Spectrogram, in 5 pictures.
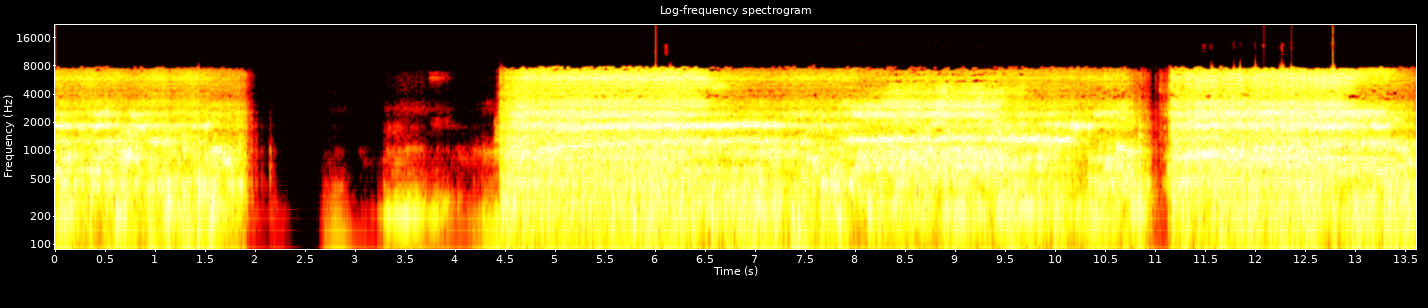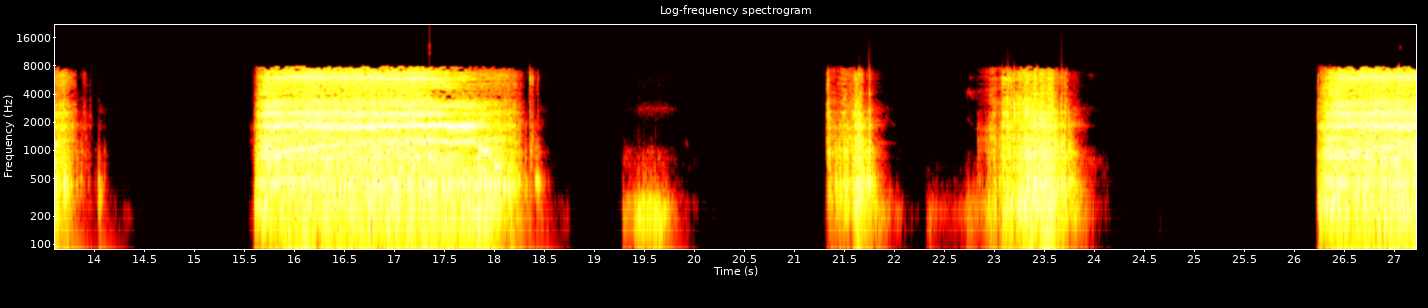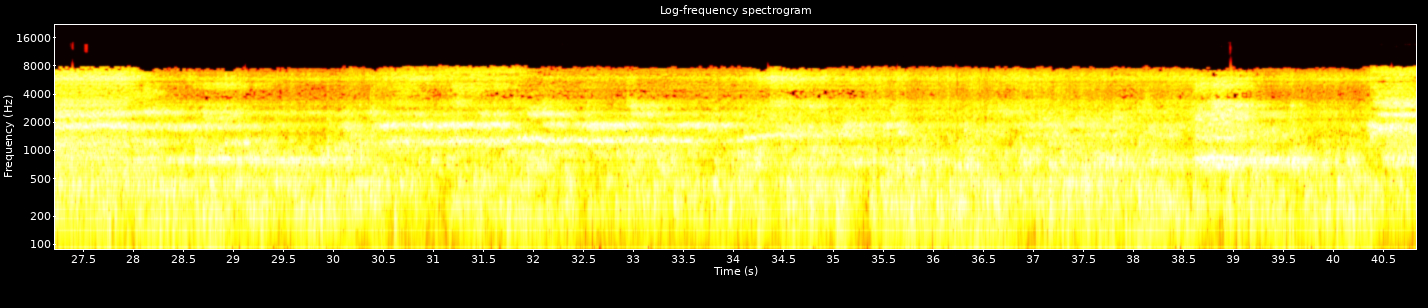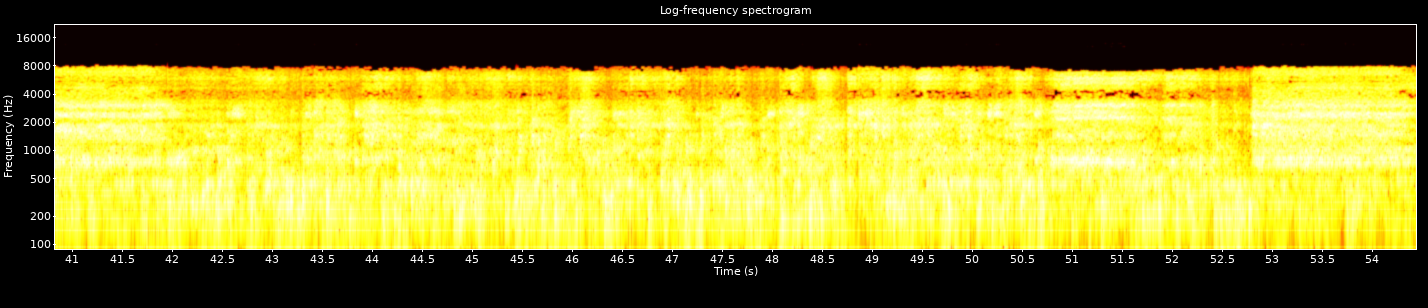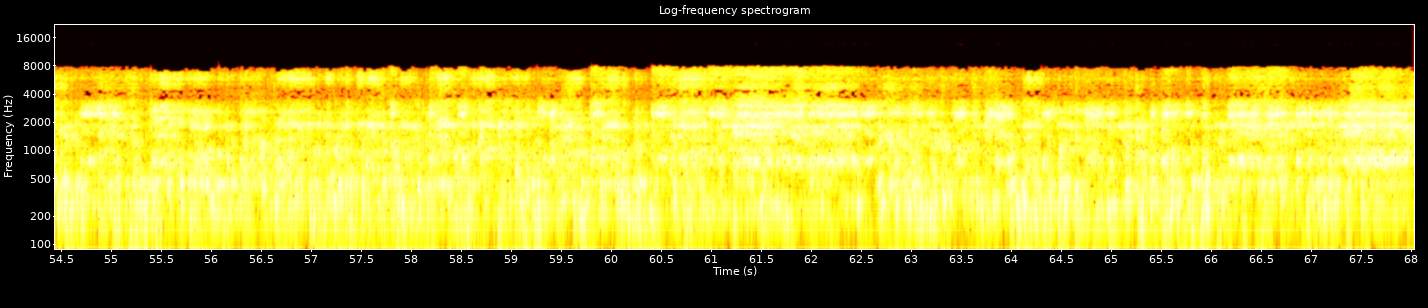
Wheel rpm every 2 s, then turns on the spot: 130, 0, 100, 160, 160, 110, 120, 20, 130, 10, 0, 0, 0, 90, 160, 160, 170, 190, 200, 200, 200, 200, 200, 200, 200, 200, 200, 200, 200, 200, 200, 200, 200, 200.
none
